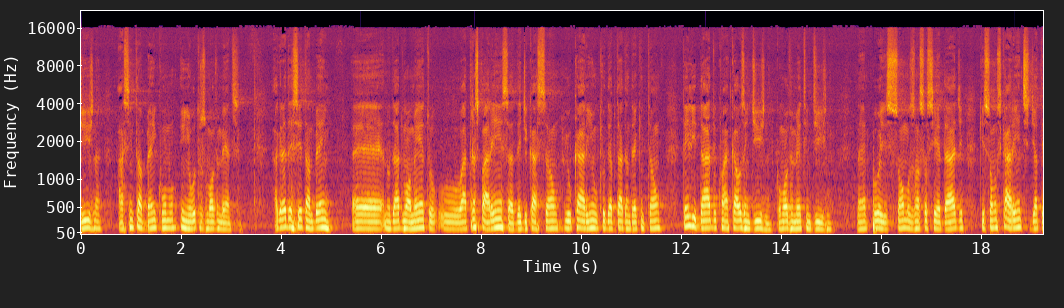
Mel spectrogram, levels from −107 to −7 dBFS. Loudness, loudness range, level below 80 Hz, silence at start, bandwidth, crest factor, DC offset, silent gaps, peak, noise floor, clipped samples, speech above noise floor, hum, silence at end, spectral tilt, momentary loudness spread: -12 LUFS; 2 LU; -48 dBFS; 0 s; 17 kHz; 12 dB; under 0.1%; none; 0 dBFS; -35 dBFS; under 0.1%; 24 dB; none; 0 s; -6 dB/octave; 8 LU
